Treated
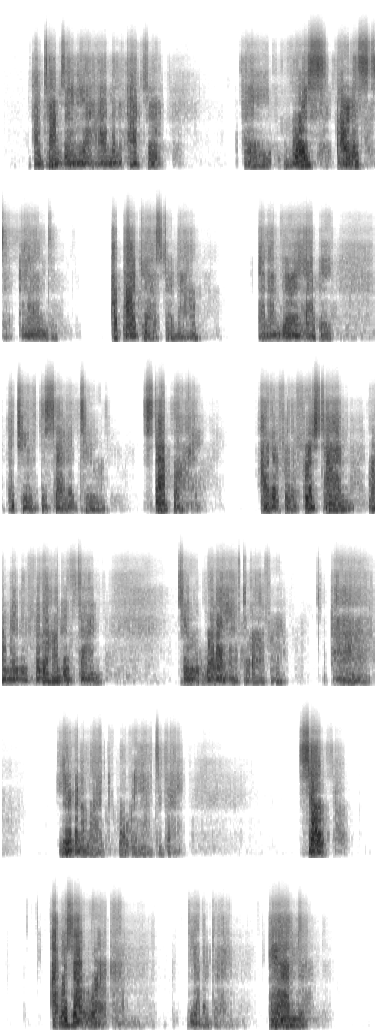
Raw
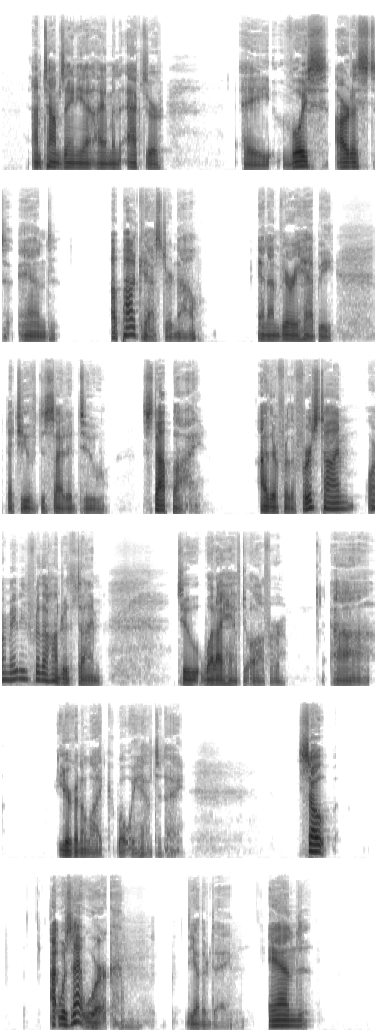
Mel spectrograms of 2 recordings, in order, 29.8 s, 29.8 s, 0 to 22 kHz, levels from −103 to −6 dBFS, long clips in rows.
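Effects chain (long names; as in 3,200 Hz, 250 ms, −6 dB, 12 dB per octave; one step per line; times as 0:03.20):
far-end echo of a speakerphone 320 ms, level −27 dB
cochlear-implant simulation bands 12
level −1 dB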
